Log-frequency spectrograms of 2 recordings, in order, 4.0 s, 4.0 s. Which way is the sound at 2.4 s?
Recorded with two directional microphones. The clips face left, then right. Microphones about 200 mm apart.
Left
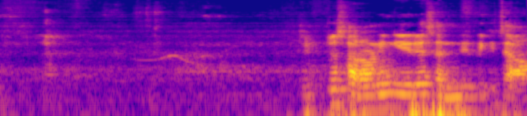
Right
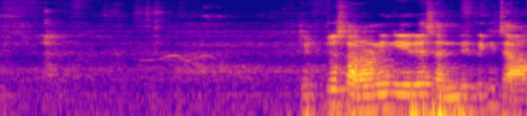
45° right (ahead or behind).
